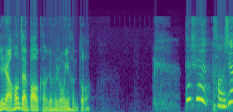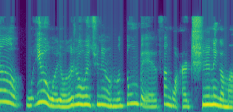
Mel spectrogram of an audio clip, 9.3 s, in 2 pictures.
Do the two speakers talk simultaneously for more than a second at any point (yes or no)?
no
